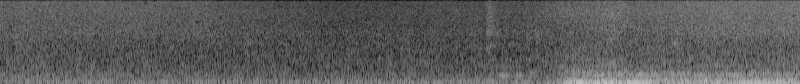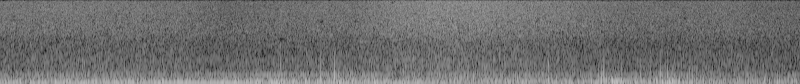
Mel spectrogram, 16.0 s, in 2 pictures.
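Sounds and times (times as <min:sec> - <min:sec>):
wind gusts: 0:00.0 - 0:16.0
wind-driven rain hissing: 0:00.0 - 0:16.0
low rumble: 0:05.5 - 0:16.0.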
